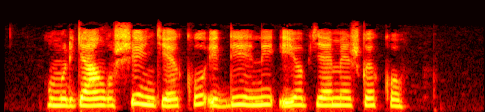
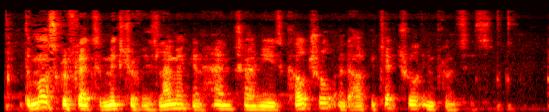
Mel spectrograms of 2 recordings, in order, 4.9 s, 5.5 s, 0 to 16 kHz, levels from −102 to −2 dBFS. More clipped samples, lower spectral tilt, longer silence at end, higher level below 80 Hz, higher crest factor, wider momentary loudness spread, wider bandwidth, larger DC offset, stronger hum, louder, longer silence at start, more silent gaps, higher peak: neither; second, -4 dB/octave vs -5.5 dB/octave; first, 0.8 s vs 0.4 s; second, -64 dBFS vs -58 dBFS; about the same, 20 dB vs 20 dB; about the same, 9 LU vs 11 LU; second, 7.6 kHz vs 11.5 kHz; neither; neither; first, -22 LUFS vs -30 LUFS; first, 0.45 s vs 0.05 s; neither; first, -4 dBFS vs -10 dBFS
